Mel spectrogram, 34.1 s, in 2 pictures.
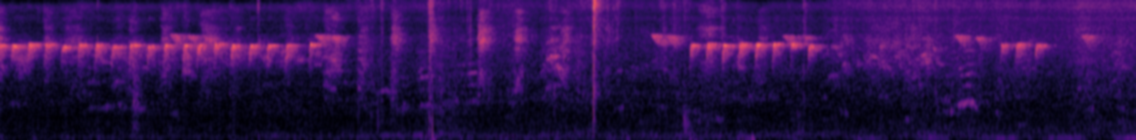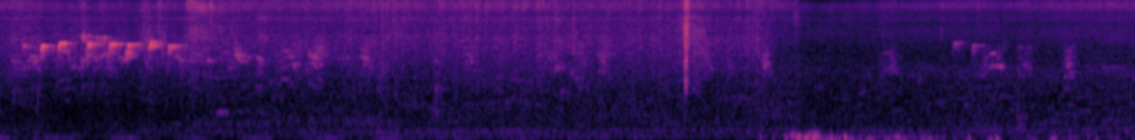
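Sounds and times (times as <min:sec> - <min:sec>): small birds chirping: 0:00.0 - 0:28.7, 0:30.2 - 0:34.0.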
